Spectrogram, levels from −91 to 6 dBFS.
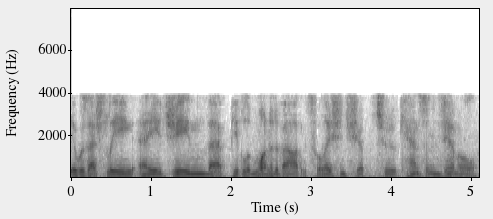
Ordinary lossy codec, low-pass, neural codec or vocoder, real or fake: AAC, 16 kbps; 7.2 kHz; codec, 24 kHz, 0.9 kbps, WavTokenizer, medium speech release version 1; fake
